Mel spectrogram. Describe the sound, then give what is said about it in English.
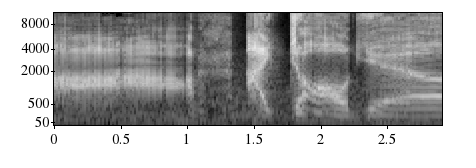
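A voice imitates the shrill, terror-stricken scream of the character Poe under a mind-affecting fear effect: loud, strained wailing that swoops up and down in pitch over several bursts, with brief breaks between them. “Well, while you figure that out, all you hear as this is all happening is a screechy, shrill, terror-stricken Poe scream.”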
